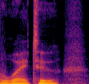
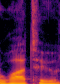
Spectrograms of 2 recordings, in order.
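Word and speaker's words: Uatu: There was usually not any sort of factor that tied everything together, with the exception of Watu, or Watu, depending upon how you want to pronounce it, the Watcher, that narrated the stories and was talking directly to the reader.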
